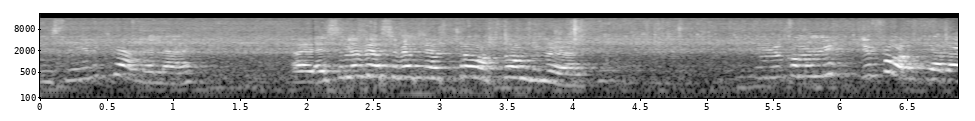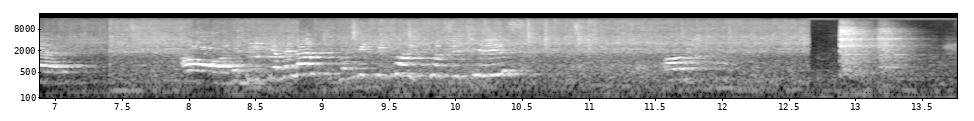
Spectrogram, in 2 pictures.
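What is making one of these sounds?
Water sprays steadily from a shower.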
